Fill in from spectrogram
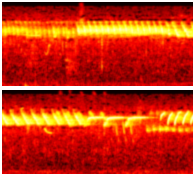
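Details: Canary song to stimulate breeding in females. It is a very high, rapid, chattering trill that slows into separate sweeping notes, with a few lower whistles near the end.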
